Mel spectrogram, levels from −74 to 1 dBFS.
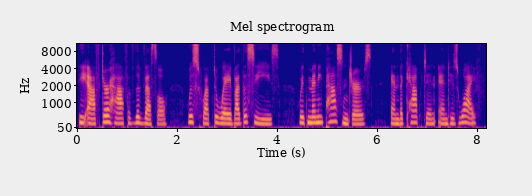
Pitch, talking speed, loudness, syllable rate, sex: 205 Hz, 155 wpm, -20 LUFS, 4.0 syllables/s, female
